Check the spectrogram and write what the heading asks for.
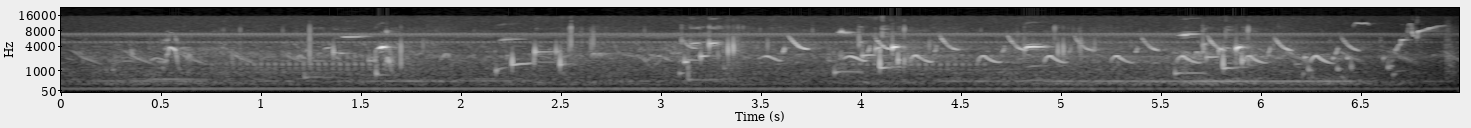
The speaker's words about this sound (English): Listen for the liquid gurgle of the cowbird.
